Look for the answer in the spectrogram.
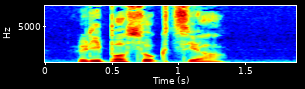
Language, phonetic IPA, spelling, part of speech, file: Polish, [ˌlʲipɔˈsukt͡sʲja], liposukcja, noun, Pl-liposukcja.ogg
